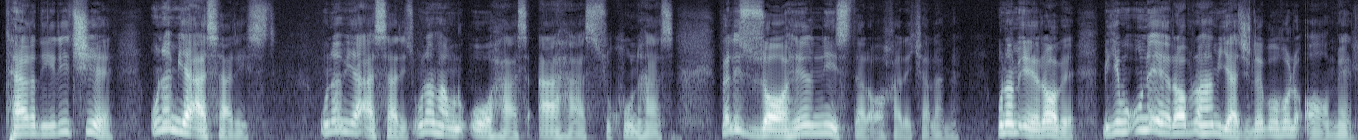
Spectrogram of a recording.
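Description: A man's voice: a little high, sing-song, creaky, darkish tone. A man teaching Arabic grammar in Persian, working through each rule step by step and asking questions that he answers himself. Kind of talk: explanatory lesson.

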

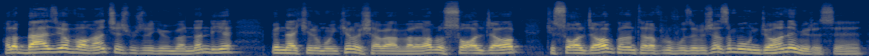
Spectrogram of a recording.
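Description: Gravelly man teaching grammar in chanted lists. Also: a little high. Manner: recites verb forms in chanted lists, swinging loud and soft. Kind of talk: lecture on Arabic grammar.

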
